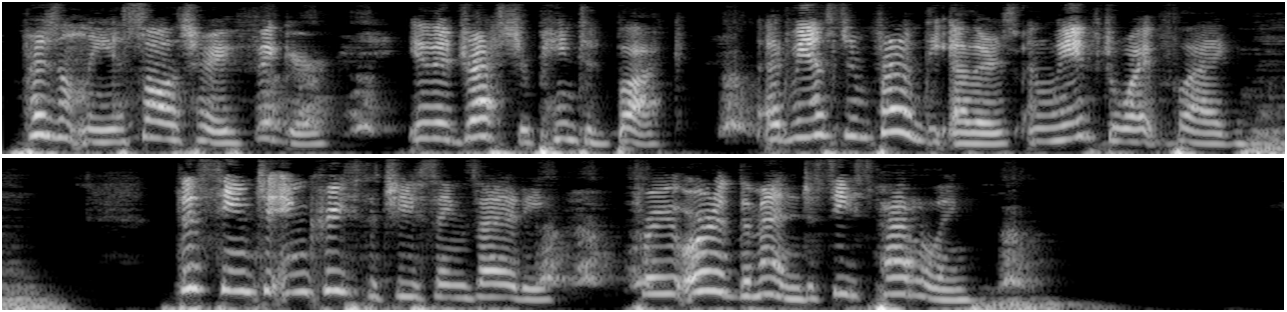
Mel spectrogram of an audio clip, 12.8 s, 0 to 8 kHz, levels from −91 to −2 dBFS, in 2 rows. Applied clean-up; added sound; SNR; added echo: classical method WPE with log-MMSE.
